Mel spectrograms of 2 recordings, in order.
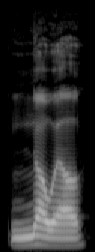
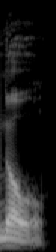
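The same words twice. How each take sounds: First: Noel in two syllables, no-EL; correct name. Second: Noel squashed into one syllable, "nole"; wrong name. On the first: Speaker contrasting his real name, Noel in two syllables. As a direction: say "Noel" as no-EL, stressing the end. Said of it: "one is my name". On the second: Speaker contrasting the disliked version, Noel as one syllable "nole". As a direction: say "Noel" like "no" plus l, low. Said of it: "and one is not". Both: Shown as a demonstration.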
